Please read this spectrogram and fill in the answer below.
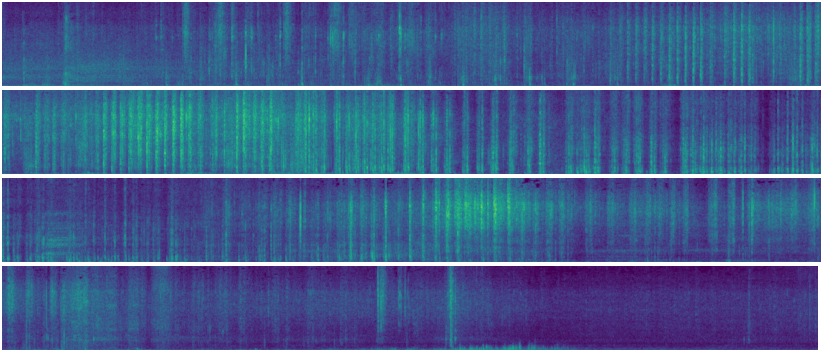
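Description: A wounded grouse flapping its wings hard against the ground in rapid bursts, mixed with hurried footsteps and handling on a dirt trail. It is loudest around the middle.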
